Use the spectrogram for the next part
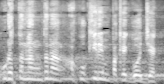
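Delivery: husband imitating his wife's breezy reassurance; mock calm wife. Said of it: "Terus dia bilang begini".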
